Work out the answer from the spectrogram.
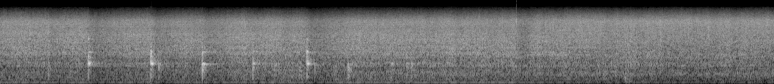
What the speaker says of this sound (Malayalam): സവാള നന്നായി വഴന്ന് വരട്ടെ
